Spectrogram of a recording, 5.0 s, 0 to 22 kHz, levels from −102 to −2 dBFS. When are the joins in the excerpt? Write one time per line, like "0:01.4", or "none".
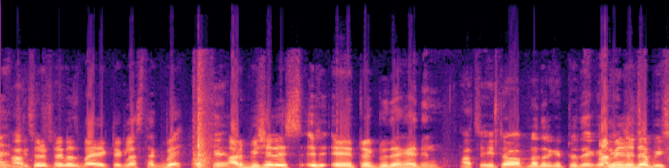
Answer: none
